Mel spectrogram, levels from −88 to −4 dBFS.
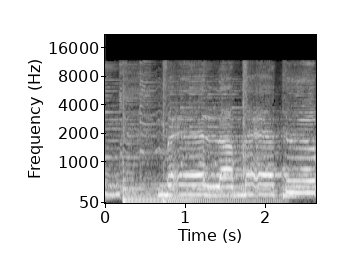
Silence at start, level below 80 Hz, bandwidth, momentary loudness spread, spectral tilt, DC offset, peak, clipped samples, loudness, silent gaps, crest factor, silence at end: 0 s; -24 dBFS; 12 kHz; 6 LU; -5.5 dB/octave; under 0.1%; 0 dBFS; under 0.1%; -12 LUFS; none; 10 dB; 0 s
